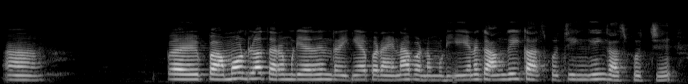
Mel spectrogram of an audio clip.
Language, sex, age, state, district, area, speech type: Tamil, female, 18-30, Tamil Nadu, Madurai, urban, spontaneous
